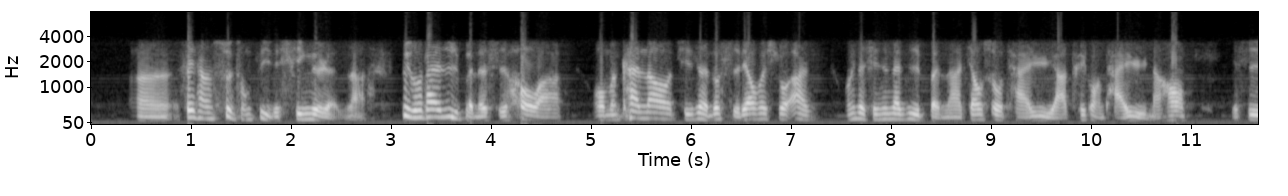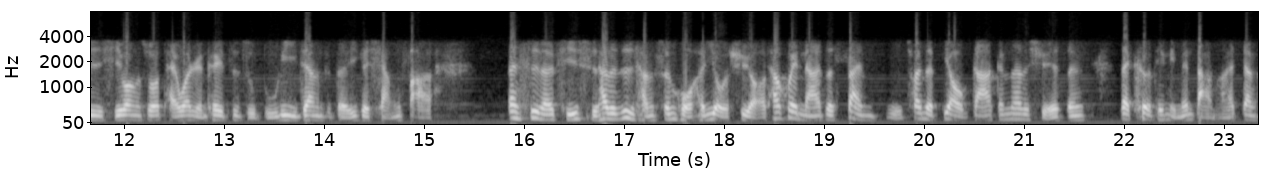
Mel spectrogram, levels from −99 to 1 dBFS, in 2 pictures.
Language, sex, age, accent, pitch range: Chinese, male, 20-39, native, 100-145 Hz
